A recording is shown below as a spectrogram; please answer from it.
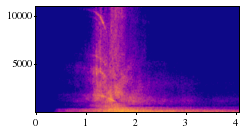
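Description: Whoosh sound effect for a title animation: a low rumble swells in, a bright swish with a falling sweep peaks about a second and a half in, and the rumble then slowly fades.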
